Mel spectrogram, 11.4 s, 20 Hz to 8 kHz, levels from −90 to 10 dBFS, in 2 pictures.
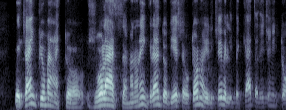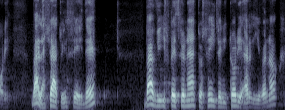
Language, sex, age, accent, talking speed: Italian, male, 60-79, native, 145 wpm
